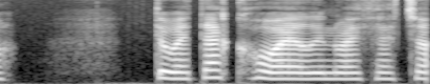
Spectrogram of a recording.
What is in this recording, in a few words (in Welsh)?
"coel", Welsh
